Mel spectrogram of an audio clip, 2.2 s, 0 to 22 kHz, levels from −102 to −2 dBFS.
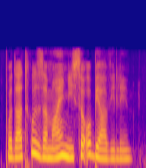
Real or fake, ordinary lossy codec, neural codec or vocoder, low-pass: fake; none; codec, 16 kHz, 2 kbps, X-Codec, WavLM features, trained on Multilingual LibriSpeech; 7.2 kHz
